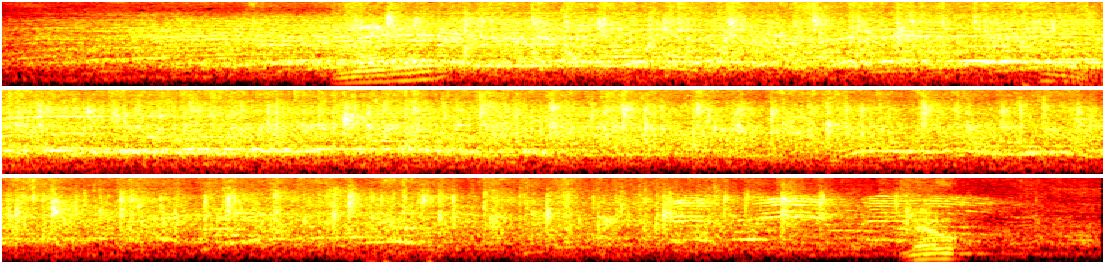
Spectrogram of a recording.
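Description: Loud, sustained applause from a large audience, rolling on steadily without a break, with scattered shouts, cheers and whistles rising out of the clapping.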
